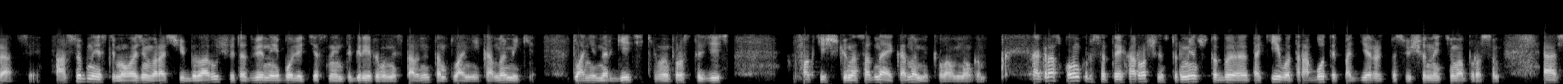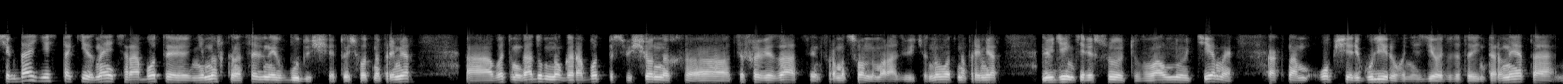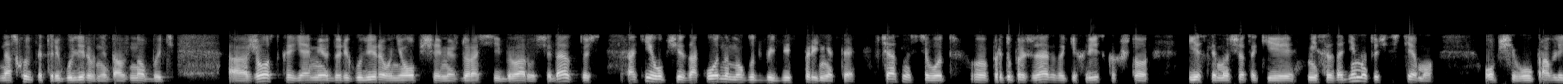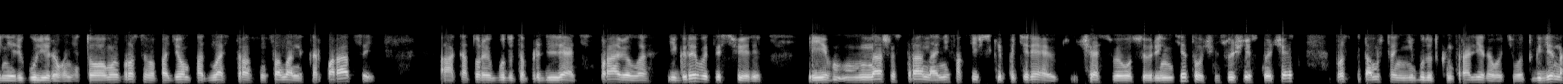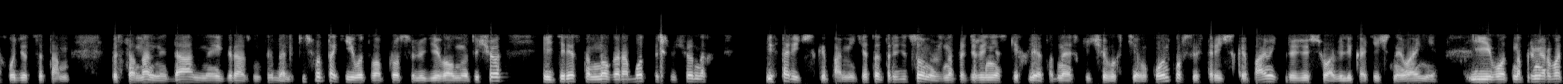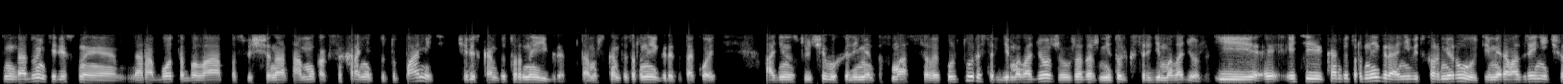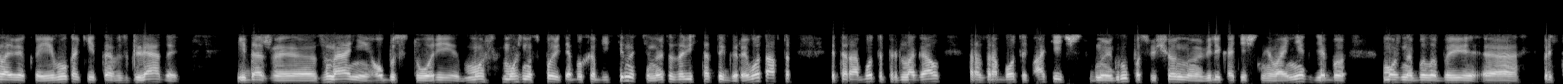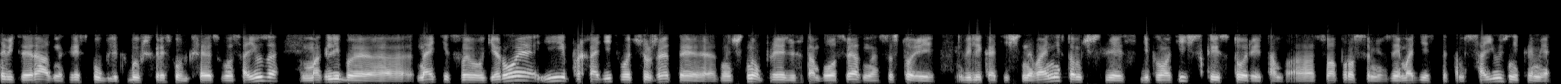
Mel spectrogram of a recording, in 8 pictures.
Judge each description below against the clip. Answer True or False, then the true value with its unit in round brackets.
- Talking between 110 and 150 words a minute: False (160 wpm)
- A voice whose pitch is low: True (110 Hz)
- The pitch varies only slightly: False (3.5 semitones)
